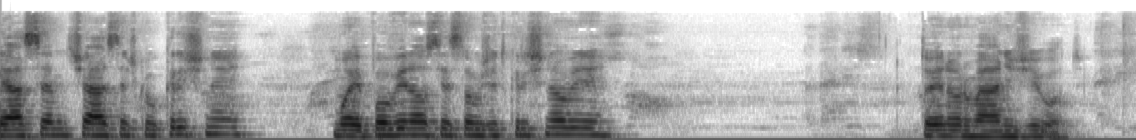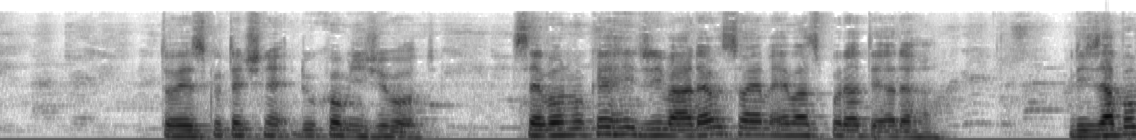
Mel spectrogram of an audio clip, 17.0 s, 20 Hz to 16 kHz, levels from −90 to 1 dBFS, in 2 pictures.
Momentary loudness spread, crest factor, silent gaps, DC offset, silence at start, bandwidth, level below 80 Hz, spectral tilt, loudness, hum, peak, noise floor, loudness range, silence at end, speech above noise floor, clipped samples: 11 LU; 16 dB; none; 4%; 0 s; 11.5 kHz; -54 dBFS; -5 dB/octave; -15 LUFS; none; 0 dBFS; -56 dBFS; 6 LU; 0 s; 42 dB; under 0.1%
